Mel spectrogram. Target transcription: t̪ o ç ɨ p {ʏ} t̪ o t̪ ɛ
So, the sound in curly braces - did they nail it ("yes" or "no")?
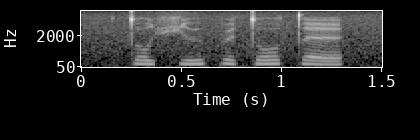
yes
